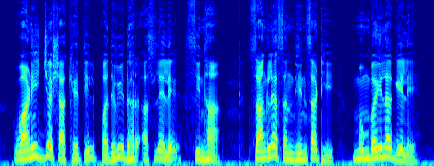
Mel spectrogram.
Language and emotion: Marathi, neutral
